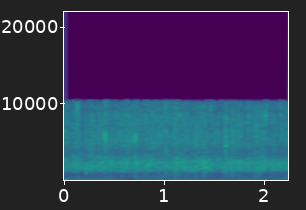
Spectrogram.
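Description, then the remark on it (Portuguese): A church audience applauds steadily in praise of God, a dense, even wash of clapping throughout, with sustained low keyboard notes underneath that shift pitch a few times. “Pode aplaudir a Ele.”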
